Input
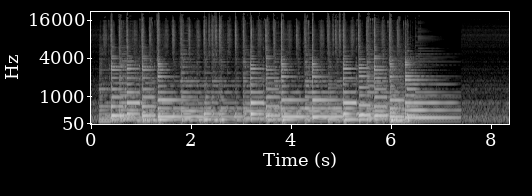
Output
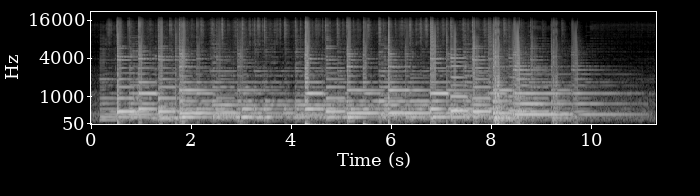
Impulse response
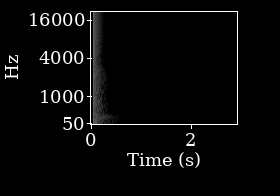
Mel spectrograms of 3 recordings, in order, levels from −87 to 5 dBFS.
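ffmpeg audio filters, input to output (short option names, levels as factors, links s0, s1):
-filter_complex "[0:a]aeval=exprs='(mod(2.82*val(0)+1,2)-1)/2.82':c=same,asetrate=85689,aresample=44100,atempo=0.514651,aecho=1:1:859:0.316,asplit=2[s0][s1];[1:a]atrim=start_sample=2205[s2];[s1][s2]afir=irnorm=-1:irlink=0,volume=0.299[s3];[s0][s3]amix=inputs=2:normalize=0,asetrate=32667,aresample=44100"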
